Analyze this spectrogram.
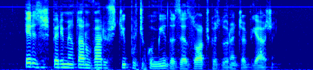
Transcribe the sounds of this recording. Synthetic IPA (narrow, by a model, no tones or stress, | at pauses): elɪziʃpeɾimẽnt̪aɾɐ̃w̃vaɾjuʃt̪ipʊzd̪ɪkumid̪ɐzezɔt̪i̥kɐzd̪uɾɐ̃nt̪ɐvia̰ʒḛ̃j̃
